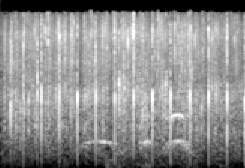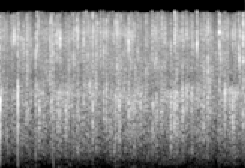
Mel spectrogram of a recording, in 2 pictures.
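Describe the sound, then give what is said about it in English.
An audience at a live comedy show at a convention applauds in dense, steady clapping that holds at a constant loudness throughout. “Everybody give Dan a round of applause for Dan.”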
